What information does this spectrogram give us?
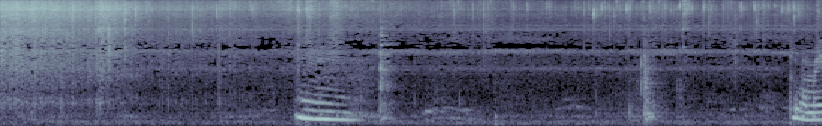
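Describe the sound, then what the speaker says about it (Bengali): Cumin seeds sizzling in hot oil for tempering, a crackling frying hiss with stirring and clinks of a pan, moderately close, while a person talks over it. "ফোড়ন দিয়ে দিলাম জিরে"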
